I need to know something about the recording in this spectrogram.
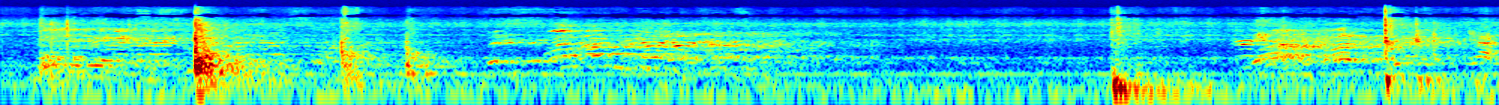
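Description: A soccer ball is kicked with sharp thuds that echo in a large hall.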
